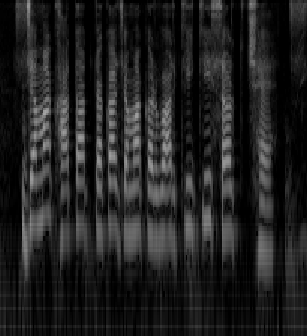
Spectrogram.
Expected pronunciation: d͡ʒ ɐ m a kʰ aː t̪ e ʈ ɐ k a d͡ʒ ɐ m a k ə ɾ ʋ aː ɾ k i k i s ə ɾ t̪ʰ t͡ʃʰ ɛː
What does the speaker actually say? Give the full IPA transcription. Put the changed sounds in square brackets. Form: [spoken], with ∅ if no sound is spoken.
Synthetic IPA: d͡ʒ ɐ m a kʰ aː t̪ [a] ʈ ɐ k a d͡ʒ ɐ m a k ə ɾ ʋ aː ɾ k i k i s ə ɾ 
